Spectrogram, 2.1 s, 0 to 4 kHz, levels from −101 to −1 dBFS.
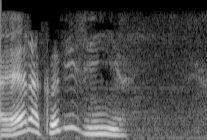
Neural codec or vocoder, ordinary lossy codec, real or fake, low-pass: none; MP3, 32 kbps; real; 3.6 kHz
